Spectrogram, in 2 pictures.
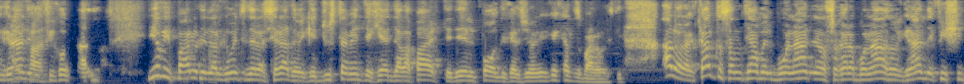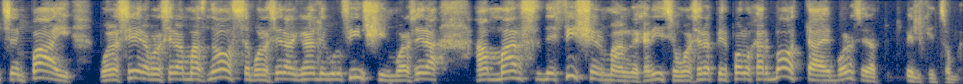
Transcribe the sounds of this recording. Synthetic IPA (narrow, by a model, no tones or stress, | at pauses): iɡɾand̪idifːikolt̪aiːoviparlod̪elːarɡoment̪̬od̪elːaseɾaːt̪apeɾk̟ːed͡ʒust̪ament̪ek̟iɛd̪ːalːapart̪ed̪elpɔd̪kasiakekːekːat̪spa̰nːokest̪ialːoːɾat̪ant̪osalut̪jaːmoilbwɔnanːinɔst̪ɾokaːɾabɔnaːt̪oilɡɾand̪efiʃːit̪sempaj | bwɔnaseːɾabwɔnaseːɾaːmːasnɔsːbwɔnaseːɾaːlɡɾand̪eɡuɾufiʃːinbwɔnasɛːɾaːmːarsd̪efiʃːermankaɾisːimabwɔnaseːɾapːjɛɾpawlokarbɔt̪ːaebwɔnaseːɾat̪ːut̪ːi̥pelkeinsomːa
